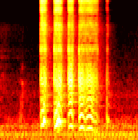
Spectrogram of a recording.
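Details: Two-and-a-half-month-old female Beagle puppy named Elly, grumpy and curious on her first day at a new home, gives a quick burst of four wavering, nasal yelps over about one second, just after a person says hey.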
